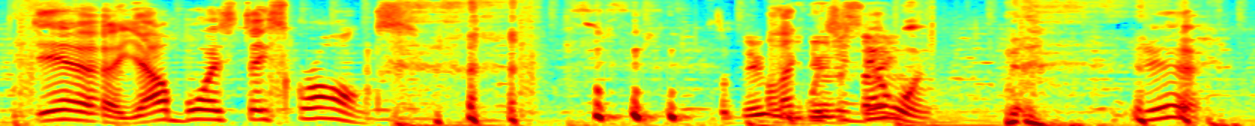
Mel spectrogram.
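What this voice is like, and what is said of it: Poor imitation of another person's voice. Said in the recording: “this impersonation sucks”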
